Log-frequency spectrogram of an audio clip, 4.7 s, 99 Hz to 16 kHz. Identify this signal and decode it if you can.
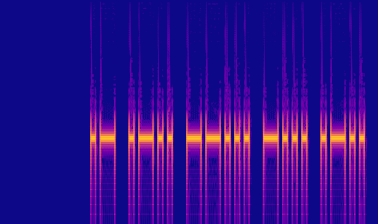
Morse code, heard as a keyed tone, about 20 wpm, 700 Hz. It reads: AL7BL
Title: USA Call Signs - 5 Characters - 2x Character Spacing - 20wpm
